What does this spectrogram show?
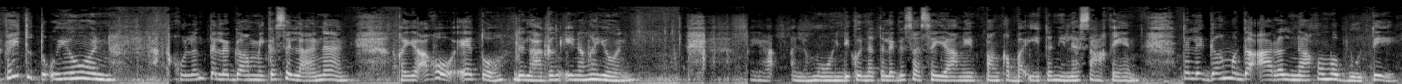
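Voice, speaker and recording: A woman's voice: mid-range voice, normal speed, a little hiss or hum, close to an everyday voice. A Filipina actress playing a wronged but resolute young single mother in a radio drama, earnest and emotional. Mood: earnest, subdued.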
